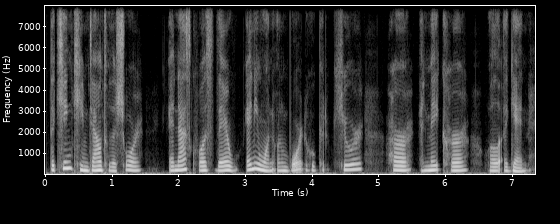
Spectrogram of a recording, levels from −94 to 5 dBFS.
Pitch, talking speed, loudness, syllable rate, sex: 205 Hz, 190 wpm, -17 LUFS, 5.2 syllables/s, female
